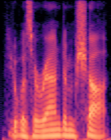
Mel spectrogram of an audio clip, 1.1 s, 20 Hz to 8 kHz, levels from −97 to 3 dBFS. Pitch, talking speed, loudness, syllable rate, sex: 115 Hz, 270 wpm, -14 LUFS, 6.1 syllables/s, male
